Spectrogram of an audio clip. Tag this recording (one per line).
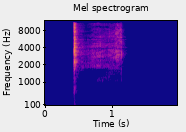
shield
metallic
iron
shiny
clang
blacksmith
slide
rod
metal
steel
